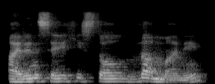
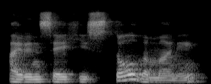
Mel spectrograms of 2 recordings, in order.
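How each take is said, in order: First: The word 'the' is stressed. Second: The word 'stole' is stressed. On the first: It may have been some other money. "maybe it's some other cache of money" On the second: He may have taken it some other way. "Maybe he borrowed it"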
